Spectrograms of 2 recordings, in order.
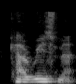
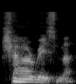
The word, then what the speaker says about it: charisma: Charisma. It's not spelled, it's not pronounced charisma. It's charisma. The H is silent in these.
